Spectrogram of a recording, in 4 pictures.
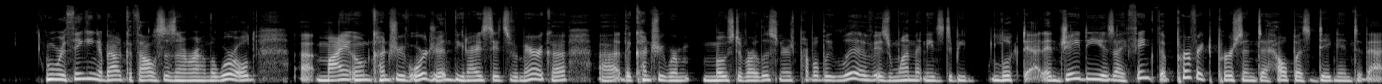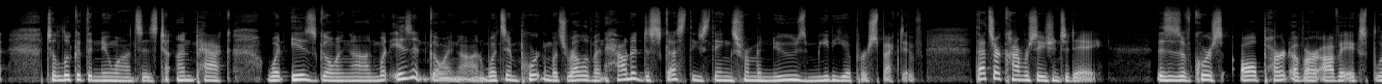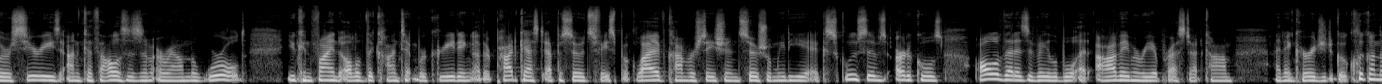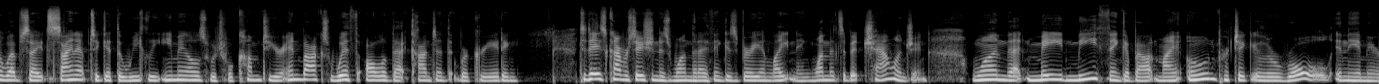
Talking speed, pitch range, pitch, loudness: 200 wpm, 180-210 Hz, 190 Hz, -17 LUFS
